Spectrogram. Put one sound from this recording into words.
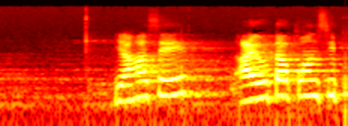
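A young woman speaks clearly and close by.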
